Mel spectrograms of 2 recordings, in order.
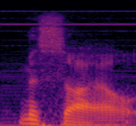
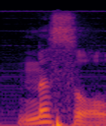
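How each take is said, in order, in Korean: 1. 영국식 억양으로 말한 거예요. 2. 미국식 억양으로 말한 거예요. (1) "이런 식으로 영국식으로 발음이 됩니다" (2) "미사일은 missile 이렇게 발음하지만"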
